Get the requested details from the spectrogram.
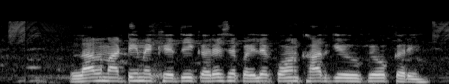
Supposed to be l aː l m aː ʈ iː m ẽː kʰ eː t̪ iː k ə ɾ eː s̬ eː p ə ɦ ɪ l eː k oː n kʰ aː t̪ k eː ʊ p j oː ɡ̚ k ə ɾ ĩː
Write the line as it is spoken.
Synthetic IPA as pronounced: l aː l m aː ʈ iː m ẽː kʰ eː t̪ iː k ə ɾ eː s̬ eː p ə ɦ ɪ l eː k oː n kʰ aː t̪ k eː ʊ p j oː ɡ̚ k ə ɾ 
